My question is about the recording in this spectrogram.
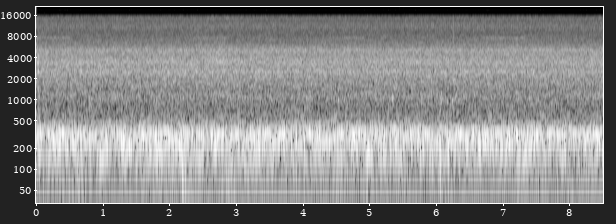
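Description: Steady low hum with a faint hiss and no distinct events: background room tone.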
